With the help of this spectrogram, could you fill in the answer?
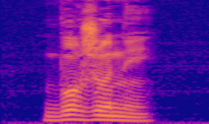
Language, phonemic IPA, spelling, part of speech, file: French, /buʁ.ʒɔ.ne/, bourgeonner, verb, Fr-bourgeonner.ogg
- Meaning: 1. to bud (of plant, to sprout buds) 2. to granulate; to have pimples, spots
